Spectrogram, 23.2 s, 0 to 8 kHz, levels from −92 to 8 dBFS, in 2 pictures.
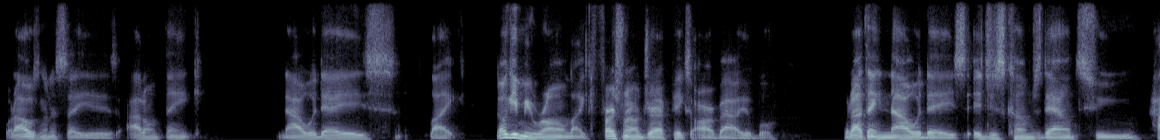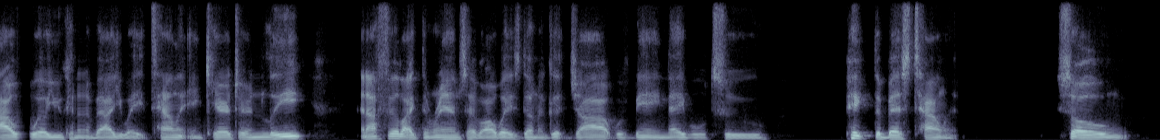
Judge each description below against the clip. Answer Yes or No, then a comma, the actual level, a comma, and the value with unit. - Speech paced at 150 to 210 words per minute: Yes, average, 165 wpm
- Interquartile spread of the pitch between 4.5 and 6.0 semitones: No, narrow, 2.6 semitones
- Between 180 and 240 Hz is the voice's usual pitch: No, very low, 95 Hz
